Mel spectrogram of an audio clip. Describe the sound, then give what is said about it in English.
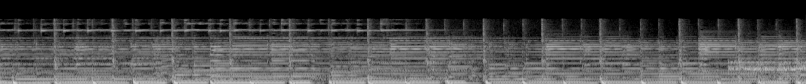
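A bell rings repeatedly over a steady, dense musical backdrop with a pulsing low beat, bright tinkling tones sounding loud throughout, with no talking. “Wizards and witches, wherever you dwell, give us a hint by ringing a bell.”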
